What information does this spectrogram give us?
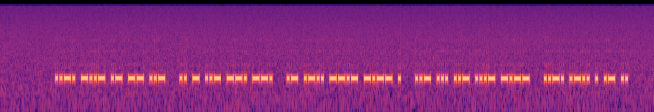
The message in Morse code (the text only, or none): FXAMU ITUGG ALQYE USUVY FLEAI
